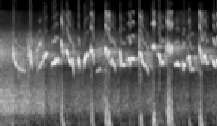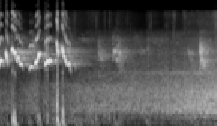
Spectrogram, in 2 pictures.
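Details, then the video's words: Oriental white-eye singing, played to coax a silent white-eye into song: a quick, busy run of high, twisting chirps and trills for almost four seconds, then a soft hiss with faint distant notes. "pancingan burung pleci malas bunyi"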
